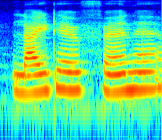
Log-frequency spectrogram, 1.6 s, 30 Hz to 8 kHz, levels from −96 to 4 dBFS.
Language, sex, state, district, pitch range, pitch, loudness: Hindi, female, Bihar, Sitamarhi, 205-230 Hz, 225 Hz, -16 LUFS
